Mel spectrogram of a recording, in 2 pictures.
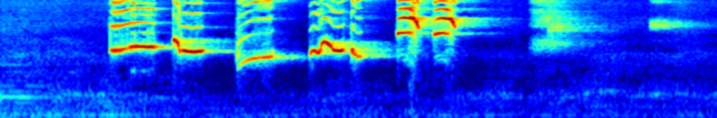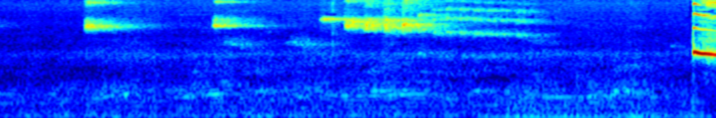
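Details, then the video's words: Orange-headed thrush song meant as a master for young birds just learning to sing: a rapid run of loud whistled and slurred notes in the first two seconds, then soft scattered high chips and quiet background. "MASTERAN SUARA ANIS KEMBANG KHUSUS UNTUK ANIS KEMBANG BARU BELAJAR BUNYI DAN KURANG BIRAHI"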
